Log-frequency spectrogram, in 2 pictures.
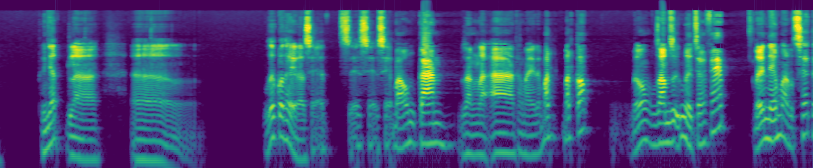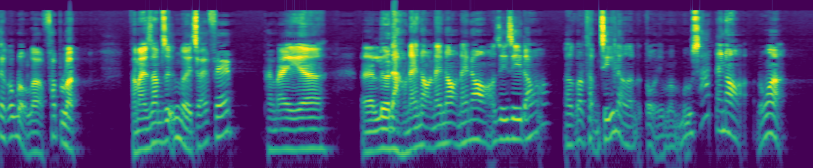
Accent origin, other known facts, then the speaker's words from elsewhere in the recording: Northern Vietnam, Vietnam; mặc dù tôi là người Bắc, nhưng mà tôi vẫn cứ nói là tôi rất thích cái cách sống của người miền Nam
